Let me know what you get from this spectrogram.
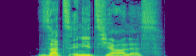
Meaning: strong/mixed nominative/accusative neuter singular of satzinitial
- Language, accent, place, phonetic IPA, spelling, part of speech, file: German, Germany, Berlin, [ˈzat͡sʔiniˌt͡si̯aːləs], satzinitiales, adjective, De-satzinitiales.ogg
